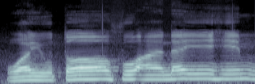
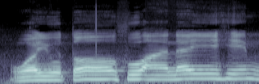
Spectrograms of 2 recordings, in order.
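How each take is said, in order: Both takes have the same delivery.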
